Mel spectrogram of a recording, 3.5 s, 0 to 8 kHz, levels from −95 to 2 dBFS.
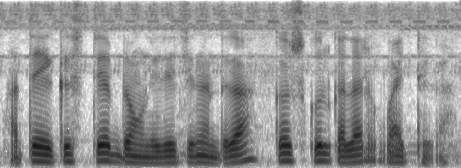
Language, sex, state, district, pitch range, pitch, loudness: Wancho, male, Arunachal Pradesh, Longding, 110-135 Hz, 120 Hz, -17 LUFS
